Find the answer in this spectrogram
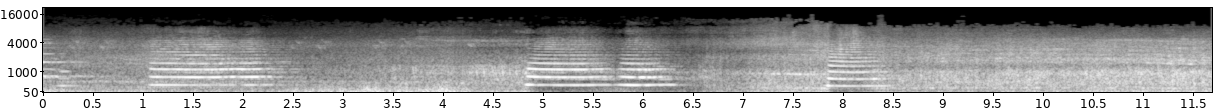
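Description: Electric locomotive hauling an express passenger train past at speed, sounding its horn several times: a short toot at the start, a long blast about a second in, two blasts in quick succession around five seconds in and a short one near eight seconds. Under the horn the coaches rumble and clatter steadily over the track.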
